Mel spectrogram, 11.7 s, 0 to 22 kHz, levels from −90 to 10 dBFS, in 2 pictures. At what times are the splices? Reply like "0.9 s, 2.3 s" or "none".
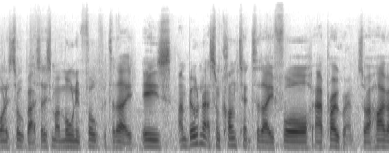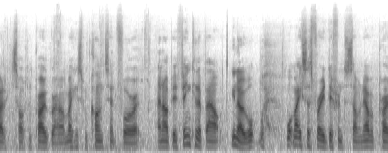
2.0 s, 4.7 s, 8.1 s, 9.2 s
